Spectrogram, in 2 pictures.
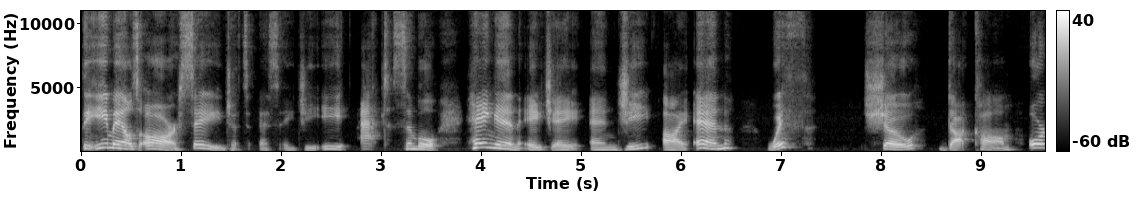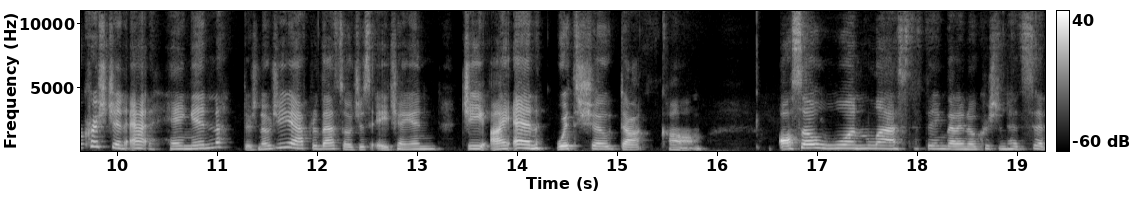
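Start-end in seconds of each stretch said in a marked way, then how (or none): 0.0-15.9 very slow, careful, letter-by-letter spelling out. Podcast host spelling out contact emails for listeners, as slowly as possible. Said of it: "I'm going to say it as slowly as possible".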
